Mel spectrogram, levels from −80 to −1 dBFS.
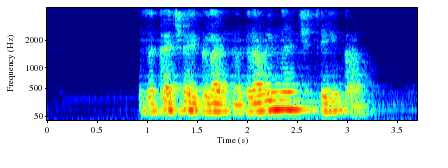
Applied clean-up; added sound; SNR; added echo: neural separator model SepFormer DNS4.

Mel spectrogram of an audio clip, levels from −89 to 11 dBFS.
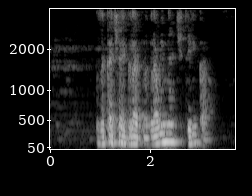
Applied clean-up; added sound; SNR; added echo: classical method WPE with log-MMSE.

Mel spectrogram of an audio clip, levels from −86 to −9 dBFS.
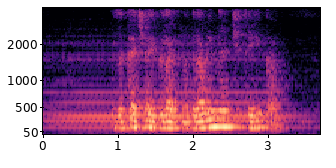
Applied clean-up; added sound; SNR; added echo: none; Bowed string instrument; 12 dB; reverberation time 0.6 s.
